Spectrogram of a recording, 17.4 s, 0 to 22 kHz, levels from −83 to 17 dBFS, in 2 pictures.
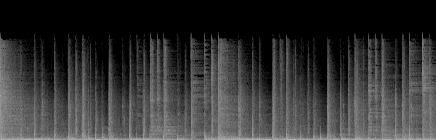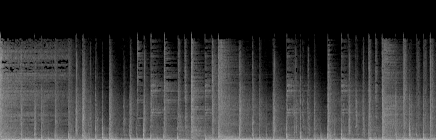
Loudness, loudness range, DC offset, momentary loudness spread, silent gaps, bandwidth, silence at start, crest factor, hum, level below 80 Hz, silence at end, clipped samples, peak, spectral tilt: -20 LUFS; 1 LU; under 0.1%; 4 LU; none; 17 kHz; 0 s; 16 dB; none; -24 dBFS; 0 s; under 0.1%; -2 dBFS; -4.5 dB/octave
